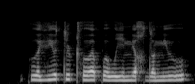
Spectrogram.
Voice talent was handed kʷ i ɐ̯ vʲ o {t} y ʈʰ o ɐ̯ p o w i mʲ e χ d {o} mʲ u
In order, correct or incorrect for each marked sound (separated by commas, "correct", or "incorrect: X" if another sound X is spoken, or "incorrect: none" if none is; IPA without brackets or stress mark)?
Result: correct, incorrect: ɔ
